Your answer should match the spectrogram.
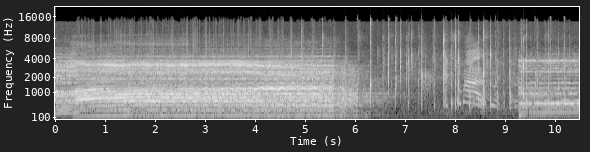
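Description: A male crooner holds a long final sung note with vibrato over a backing track, ending the song about six seconds in. A few seconds of scattered clicks and a brief spoken word follow. Then a sustained electronic organ chord starts the next song's backing track.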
